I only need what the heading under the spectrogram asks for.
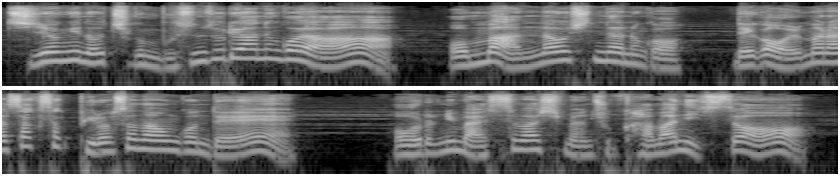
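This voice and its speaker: A woman's voice: low voice, sing-song, unhurried, soft background music. A woman voicing a spineless young man who whines and gets defensive. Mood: irritated. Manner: whiny and defensive. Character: spineless young man, mama's boy fiancé.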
